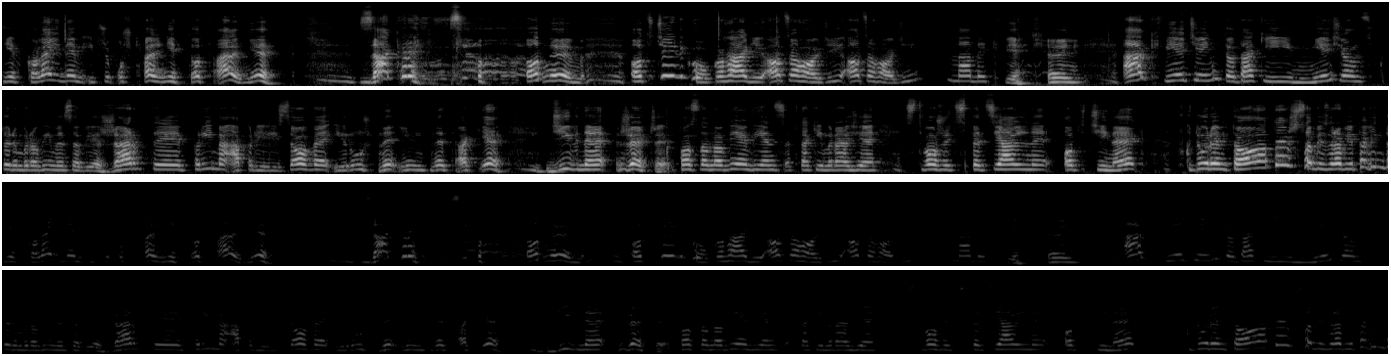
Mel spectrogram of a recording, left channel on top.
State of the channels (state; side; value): quieter; right; 26.9 dB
